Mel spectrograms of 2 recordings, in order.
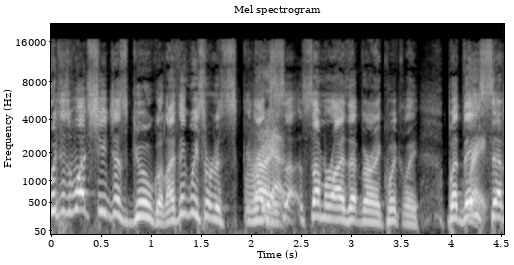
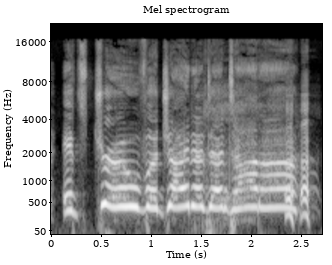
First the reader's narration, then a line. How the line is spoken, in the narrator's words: he screams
